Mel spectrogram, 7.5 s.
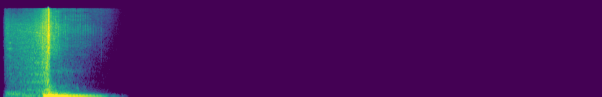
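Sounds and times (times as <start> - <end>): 
arrow: 0.1 - 1.3.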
